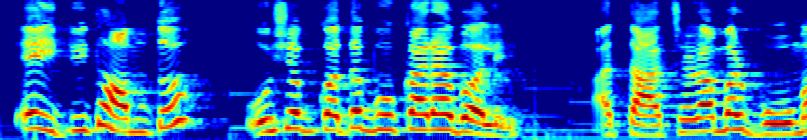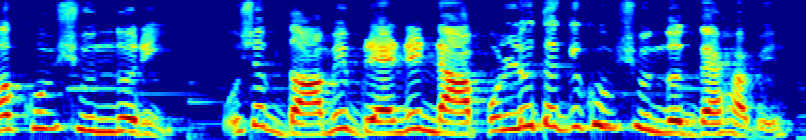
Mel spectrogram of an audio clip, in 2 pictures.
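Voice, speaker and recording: A woman's voice: high-pitched, expressive, normal speed, faint music behind. A woman voicing a stingy, bossy elderly mother-in-law in a cartoon, with a dismissive way of talking. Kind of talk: cartoon dialogue acting.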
